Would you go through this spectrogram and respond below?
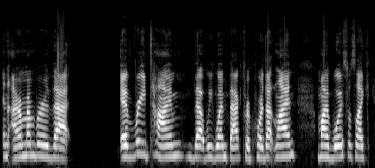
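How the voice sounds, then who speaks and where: A woman casually telling anecdotes on a panel in a giggly, animated way, as a voice actor and dub director. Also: a little high, moderate pace, slight background noise. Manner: giggly, animated storytelling with filler "like".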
